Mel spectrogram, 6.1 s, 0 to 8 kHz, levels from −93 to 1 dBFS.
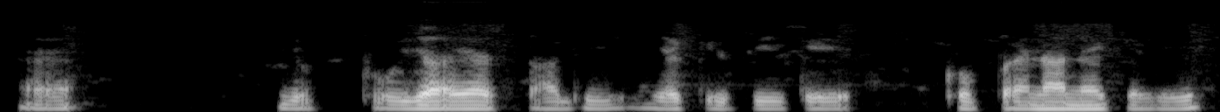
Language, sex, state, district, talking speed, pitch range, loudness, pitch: Hindi, male, Jharkhand, Jamtara, 110 wpm, 95-100 Hz, -25 LUFS, 100 Hz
